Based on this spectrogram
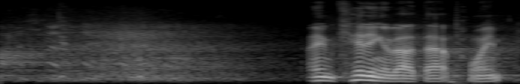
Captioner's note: audience chuckles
